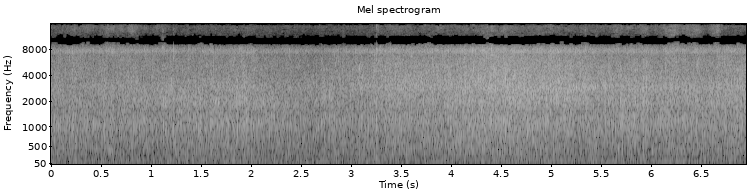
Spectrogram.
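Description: Steady hiss throughout, with a steel plane iron slid flat on its back across a wet sharpening stone to take the burr off the edge.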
